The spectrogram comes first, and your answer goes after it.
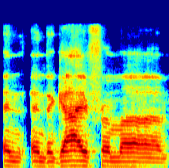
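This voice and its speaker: A man co-hosting a gaming podcast, talking loud, jokey and rambling in casual chat. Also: on the low side, level tone, takes it slowly. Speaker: podcast co-host.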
